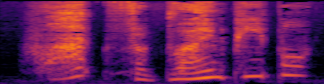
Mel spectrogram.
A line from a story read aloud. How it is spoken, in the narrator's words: Carrie whispered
